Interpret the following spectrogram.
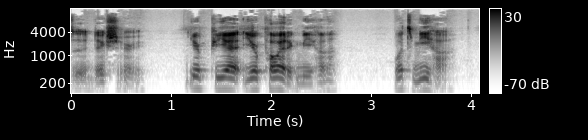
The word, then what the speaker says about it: mija: You're poetic, mija. What's mija? Mi hija, he pronounced it slowly.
